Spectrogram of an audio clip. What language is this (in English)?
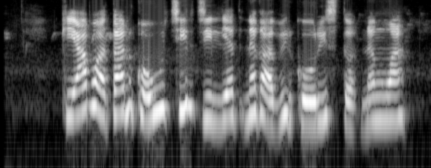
Kalenjin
